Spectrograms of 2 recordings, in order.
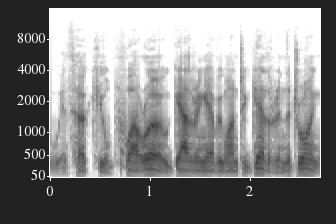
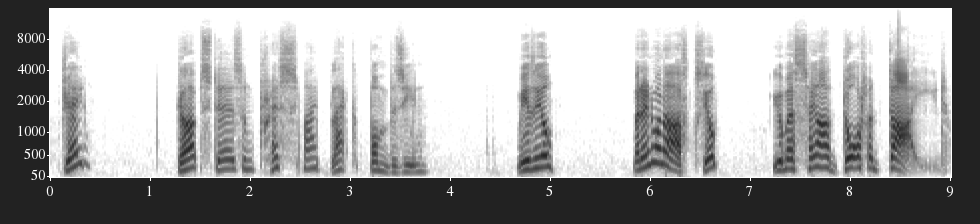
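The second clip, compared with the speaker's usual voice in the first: imperious mother; 13 semitones higher, 8 dB louder than usual. Acted. Mother orders the servants.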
